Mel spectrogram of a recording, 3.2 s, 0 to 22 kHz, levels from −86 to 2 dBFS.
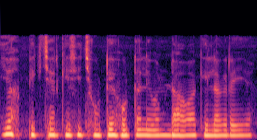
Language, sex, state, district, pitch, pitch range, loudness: Hindi, male, Arunachal Pradesh, Lower Dibang Valley, 150 Hz, 150-160 Hz, -14 LUFS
